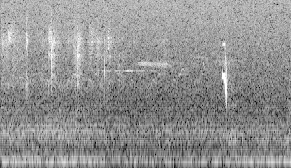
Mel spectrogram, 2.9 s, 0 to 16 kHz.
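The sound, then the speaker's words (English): A single sharp flight call from a crossbill being handled, a quick bright chip that pops out once near the end over a low, steady background rumble; recorded at 12:20 p.m. on June 4, with occasional rain and hail. “And the flight call.”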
